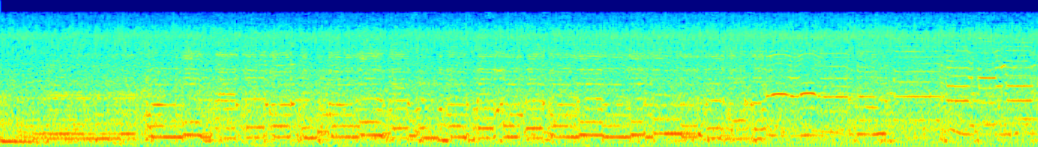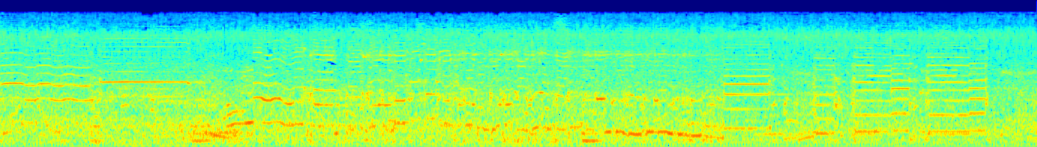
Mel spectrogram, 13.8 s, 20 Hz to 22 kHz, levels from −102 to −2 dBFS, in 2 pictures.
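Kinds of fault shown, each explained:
Mains buzz: Sharp switching spikes from the 50 Hz supply leak into the audio path, the kind a dimmer, rectifier or missing shield lets in, producing a steady, raspy buzz that runs under the whole clip at roughly 15 dB below the wanted sound. On a spectrogram it shows as a comb of evenly spaced horizontal lines at multiples of 50 Hz reaching into the kilohertz range; the waveform carries small repeating spikes at 100 per second.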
